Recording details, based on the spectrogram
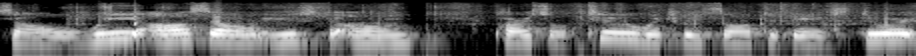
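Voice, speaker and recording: A woman speaks at medium pitch, and her pitch varies an ordinary amount. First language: Navajo. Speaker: rancher giving public testimony. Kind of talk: public hearing testimony. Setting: county board hearing room.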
